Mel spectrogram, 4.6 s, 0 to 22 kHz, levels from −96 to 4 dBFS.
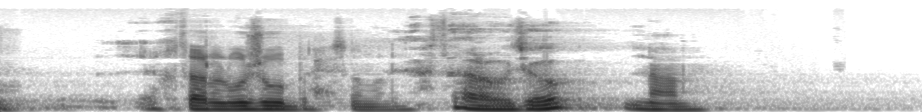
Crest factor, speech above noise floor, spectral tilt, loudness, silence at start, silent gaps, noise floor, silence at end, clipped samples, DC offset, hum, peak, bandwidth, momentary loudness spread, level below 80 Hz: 18 dB; 44 dB; -7.5 dB/octave; -17 LUFS; 0 s; none; -61 dBFS; 1.1 s; under 0.1%; under 0.1%; none; -2 dBFS; 10.5 kHz; 17 LU; -64 dBFS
